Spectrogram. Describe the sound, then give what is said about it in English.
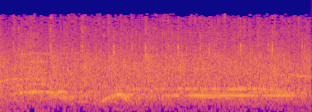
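Steady applause from a church audience as a show of honor for their founder and pastor. It is a dense wash of many hands clapping at an even, moderate level throughout, with no voices standing out. “It's a good idea to clap and to... It's also a show of honor.”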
